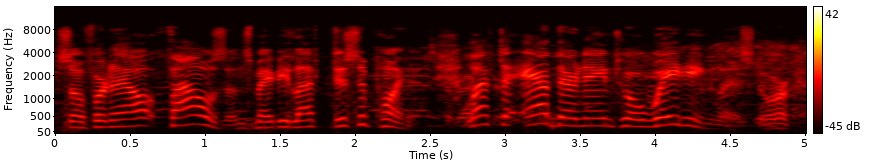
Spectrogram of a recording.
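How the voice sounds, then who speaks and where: The background noise is noticeable. A man speaks at a fairly quick pace with lively intonation. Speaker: TV news correspondent. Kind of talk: broadcast TV news report voiceover.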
